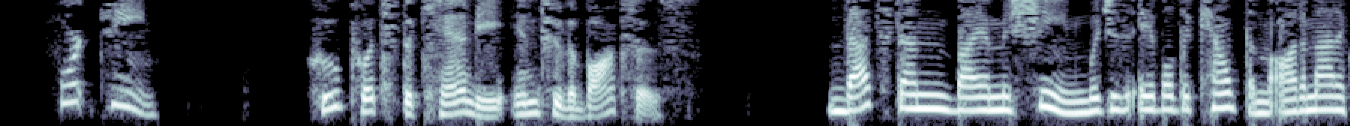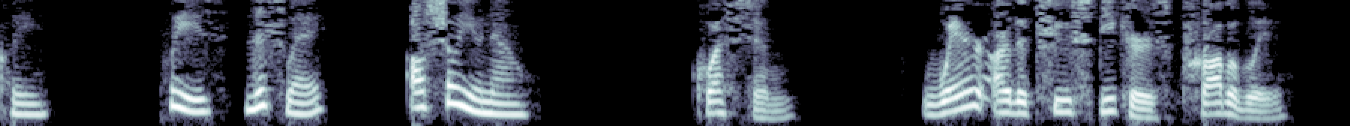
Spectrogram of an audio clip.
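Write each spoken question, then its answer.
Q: Where are the two speakers, probably?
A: In a candy factory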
